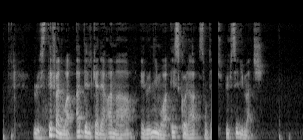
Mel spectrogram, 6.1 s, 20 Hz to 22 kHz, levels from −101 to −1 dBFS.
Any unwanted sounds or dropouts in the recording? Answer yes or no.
yes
